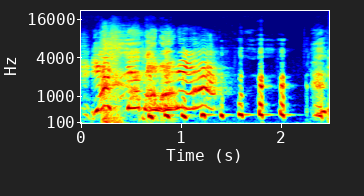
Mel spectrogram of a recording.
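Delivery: high, drawn-out mock freak-out yell; flipping out. Friend retelling Uncle Jeff flipping out, high mock yell. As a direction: imitate a shrieking meltdown through laughter. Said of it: "starts flipping out and".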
